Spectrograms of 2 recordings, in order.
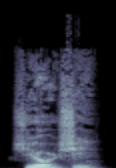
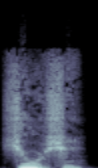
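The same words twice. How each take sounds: First: Said in the usual way. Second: Shiorshi in a much higher woman's voice; her high voice. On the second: A narrator's reading. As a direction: say Shiorshi high, as she does. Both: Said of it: "I echo".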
